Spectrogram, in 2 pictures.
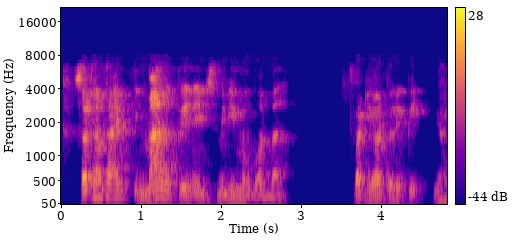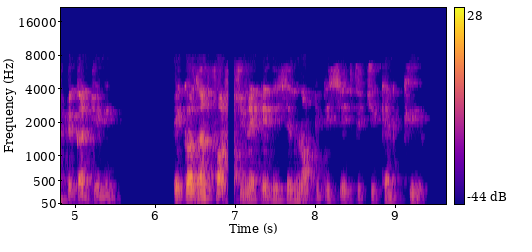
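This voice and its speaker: Somewhat breathy, a man speaks at a fairly quick pace with medium pitch and ordinary pitch variation. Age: 60s. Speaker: medical expert speaker. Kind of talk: lecture. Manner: halting.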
